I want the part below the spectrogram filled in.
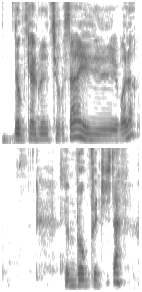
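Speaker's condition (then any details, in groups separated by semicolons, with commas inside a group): Dystonia; affects motor control and speech, since birth; articulation difficulties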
